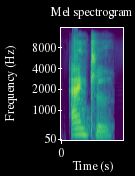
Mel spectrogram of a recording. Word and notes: ankle: Indian

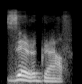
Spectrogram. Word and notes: xerograph: Indian

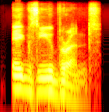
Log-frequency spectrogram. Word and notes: exuberant: British English

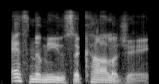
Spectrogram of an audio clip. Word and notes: ethnomusicology: British English

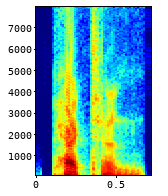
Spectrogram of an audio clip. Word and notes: pecten: American English

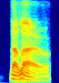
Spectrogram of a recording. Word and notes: below: British English

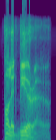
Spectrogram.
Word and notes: politburo: British English

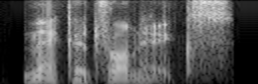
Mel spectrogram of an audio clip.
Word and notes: mechatronics: British English

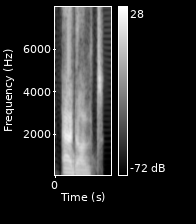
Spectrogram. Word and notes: adult: Indian

